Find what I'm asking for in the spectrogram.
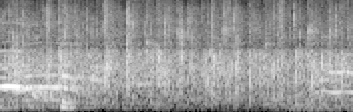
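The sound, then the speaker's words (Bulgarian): Audience applause at a live music show: a dense, steady patter of clapping that carries on throughout without a clear rise or fade. “Аплодисменти за тези двама разбойници.”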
